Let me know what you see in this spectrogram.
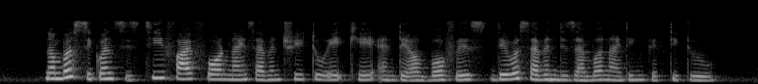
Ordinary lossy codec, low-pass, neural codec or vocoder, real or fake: none; none; codec, 16 kHz, 0.4 kbps, LongCat-Audio-Codec; fake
